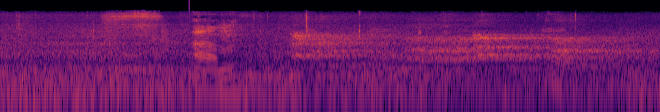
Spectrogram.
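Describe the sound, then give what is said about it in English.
A dog barks and yelps beneath a highway, its short harsh cries rising briefly over a steady, loud rumble of passing traffic that fills the whole clip. “No, that is a dog. Wow. That dog doesn't sound too happy.”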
